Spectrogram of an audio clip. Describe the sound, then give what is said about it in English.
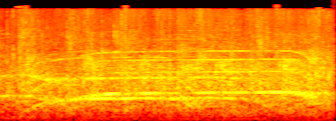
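An audience at a late night runway show claps for a model in a dense, continuous wash of applause, fairly loud throughout, with a thin sustained whistle-like tone ringing above the clapping. “I give her a round of applause.”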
